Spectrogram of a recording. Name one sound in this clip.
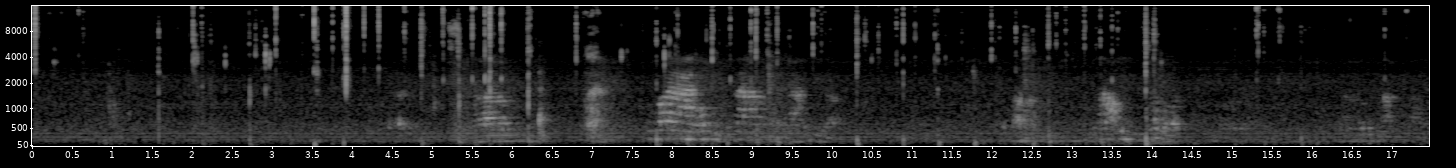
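Keys click on a computer keyboard in quick bursts.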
